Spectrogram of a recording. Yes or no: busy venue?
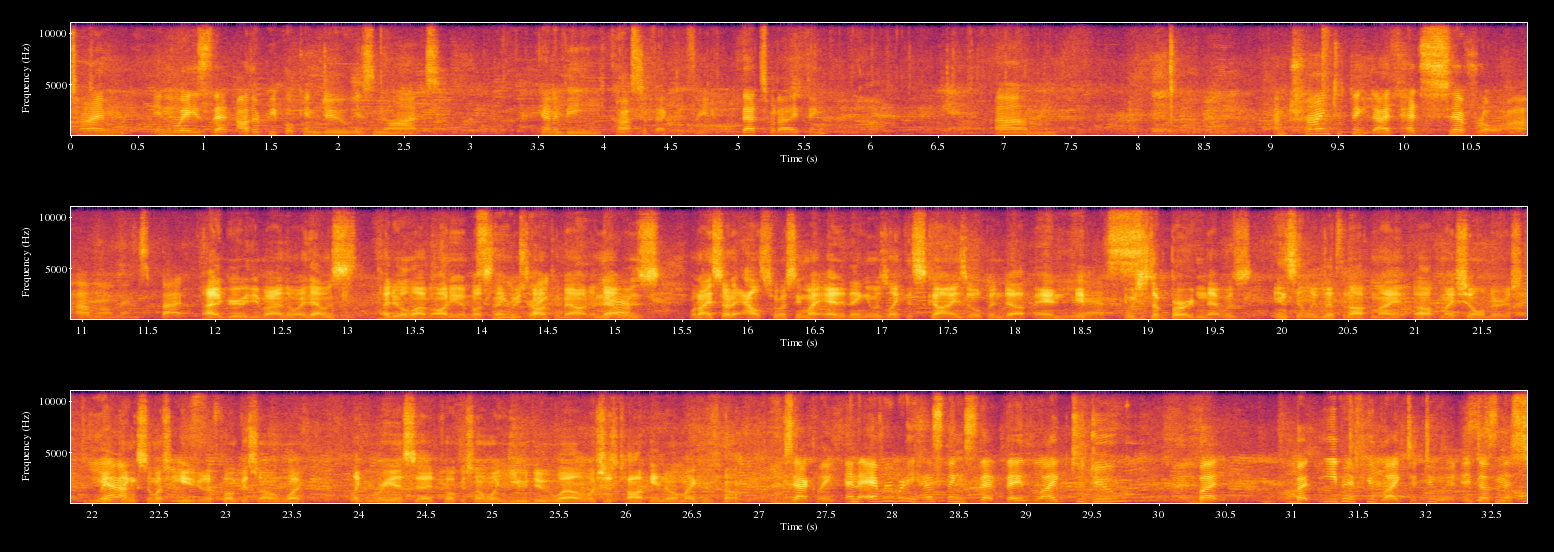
yes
